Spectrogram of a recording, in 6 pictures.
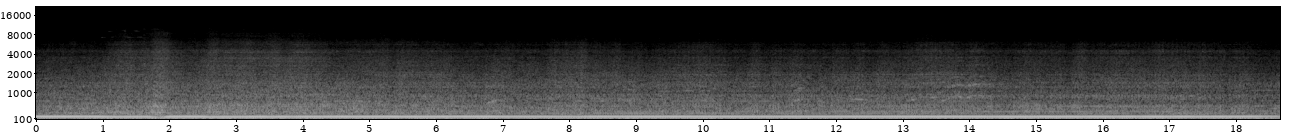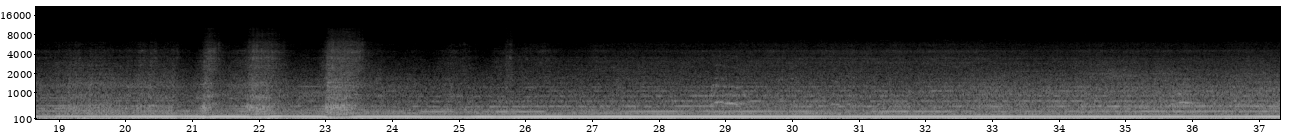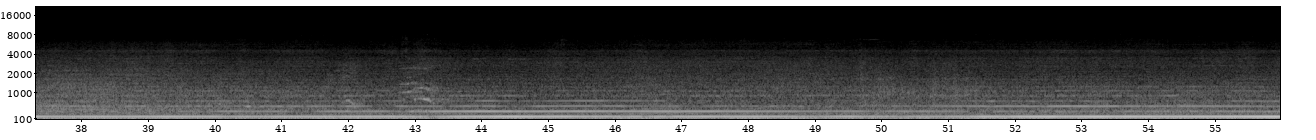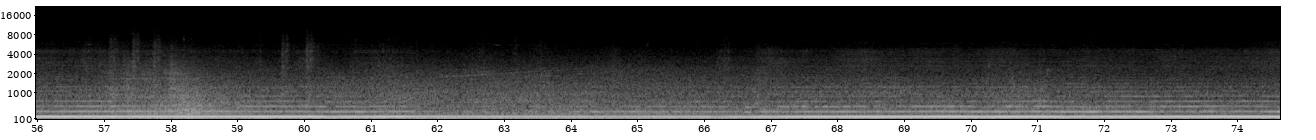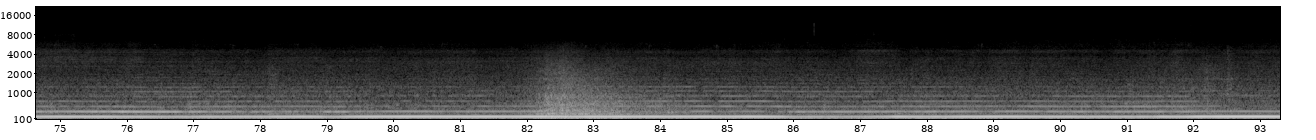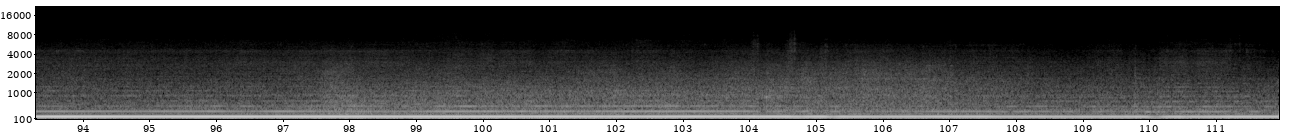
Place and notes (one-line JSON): {"title": "berlin, grenzallee: gerüstbauunternehmen - A100 - bauabschnitt 16 / federal motorway 100 - construction section 16: scaffolding company", "date": "2013-07-19 14:13:00", "description": "construction works\nthe motorway will pass about 100 m east of this territory and will connect the existing motorway 100 about 100 m south of this place\nthe federal motorway 100 connects now the districts berlin mitte, charlottenburg-wilmersdorf, tempelhof-schöneberg and neukölln. the new section 16 shall link interchange neukölln with treptow and later with friedrichshain (section 17). the widening began in 2013 (originally planned for 2011) and shall be finished in 2017.\nsonic exploration of areas affected by the planned federal motorway a100, berlin.\njuly 19, 2013", "latitude": "52.47", "longitude": "13.46", "altitude": "35", "timezone": "Europe/Berlin"}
